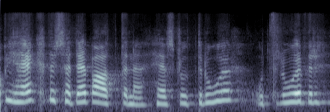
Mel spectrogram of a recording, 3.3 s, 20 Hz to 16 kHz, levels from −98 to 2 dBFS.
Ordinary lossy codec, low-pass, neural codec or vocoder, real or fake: none; 10.8 kHz; codec, 16 kHz in and 24 kHz out, 0.8 kbps, FocalCodec, streaming, 65536 codes; fake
